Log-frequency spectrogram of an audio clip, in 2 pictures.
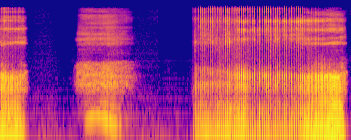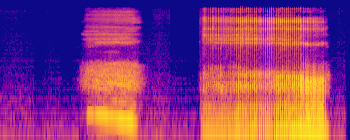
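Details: Sleeping adult snoring: irregular noisy breaths with rough, snorting snores and whistling breaths, separated by short silences.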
